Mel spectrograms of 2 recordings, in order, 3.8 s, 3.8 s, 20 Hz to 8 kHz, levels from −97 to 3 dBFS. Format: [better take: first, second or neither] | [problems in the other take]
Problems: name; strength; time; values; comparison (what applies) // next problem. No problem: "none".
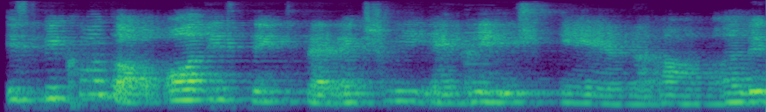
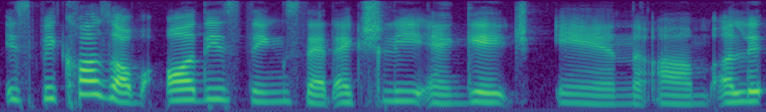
second | noise reduction (neural mask model DeepFilterNet 3)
